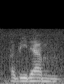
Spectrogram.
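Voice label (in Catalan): "avui", Catalan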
